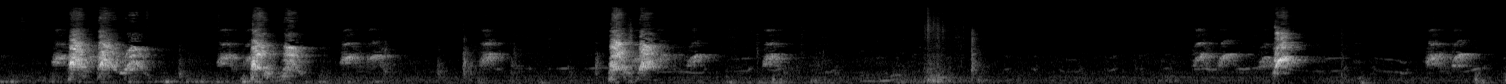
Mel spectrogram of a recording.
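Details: Border Collie at a pet shop in Machida, Japan, giving bursts of sharp, high barks and yips in irregular groups, with quieter pauses and faint background shop noise between bursts.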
